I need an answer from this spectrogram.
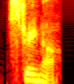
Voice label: "strainer", Indian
